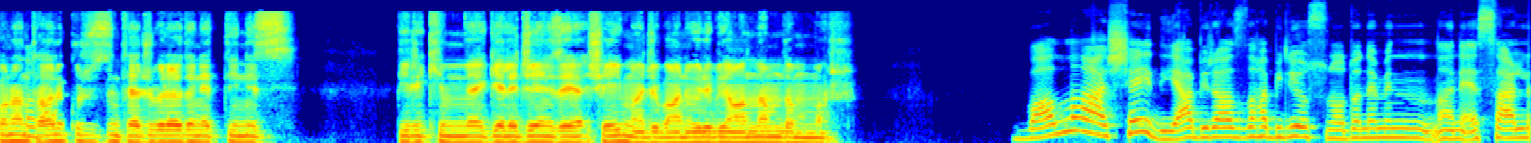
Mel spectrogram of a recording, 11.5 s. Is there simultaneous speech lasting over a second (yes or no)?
no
